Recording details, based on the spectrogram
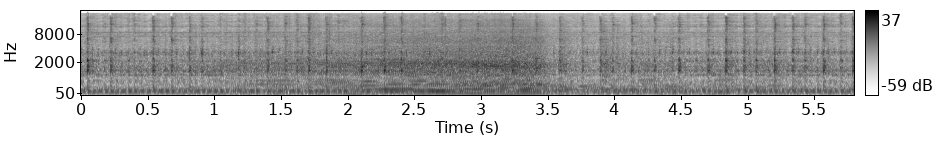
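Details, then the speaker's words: Yamaha RX King two-stroke after rebuild fixing klotok knocking, vibration and roughness (new con rod, piston, crankshaft bearings, new clutch): idles evenly and revs smoothly on a throttle blip, sounding very smooth. "hai oke halus banget untuk suaranya"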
